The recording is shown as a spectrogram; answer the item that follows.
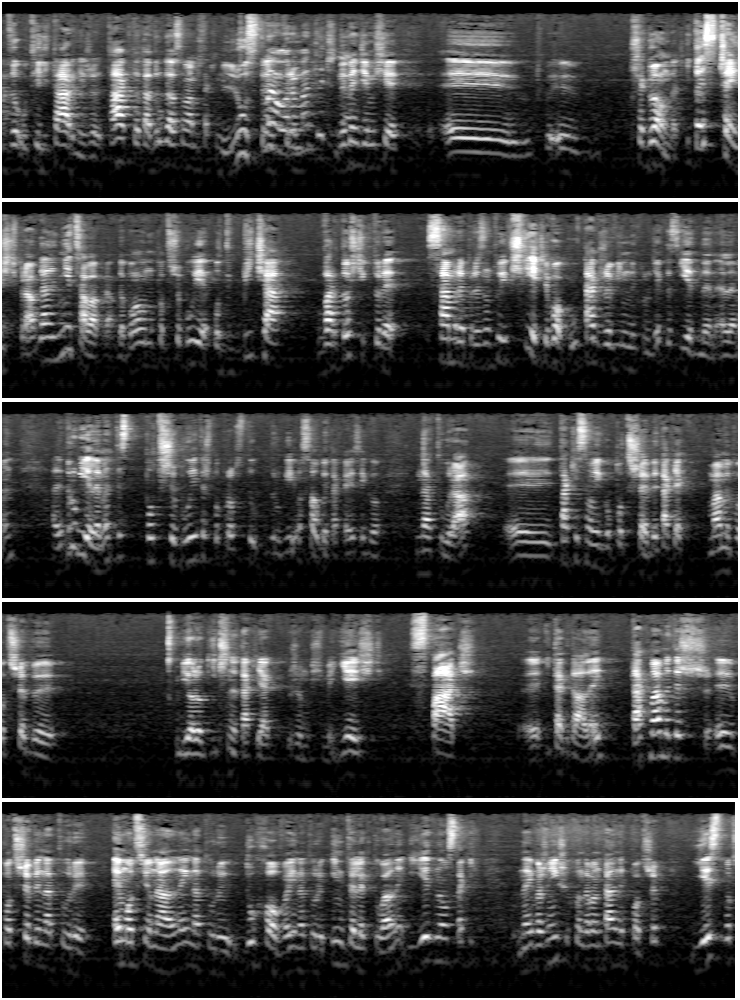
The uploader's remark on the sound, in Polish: Za ugoszczenie nas i możliwość nagrania podcastu dziękujemy Świetlicy Wolności – niezwykłemu pubowi przy Nowym Świecie 6/12 w Warszawie.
